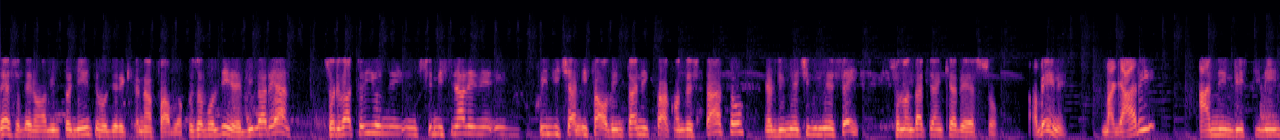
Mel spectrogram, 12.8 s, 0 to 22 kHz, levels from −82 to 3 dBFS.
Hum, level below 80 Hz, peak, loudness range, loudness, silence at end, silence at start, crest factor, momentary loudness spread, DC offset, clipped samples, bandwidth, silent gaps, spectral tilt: none; -56 dBFS; -6 dBFS; 2 LU; -22 LUFS; 0 s; 0 s; 16 dB; 9 LU; under 0.1%; under 0.1%; 9 kHz; none; -7.5 dB/octave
